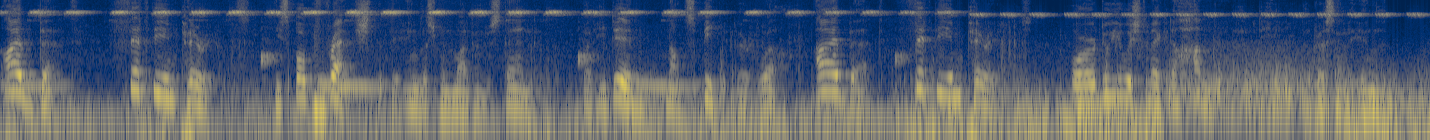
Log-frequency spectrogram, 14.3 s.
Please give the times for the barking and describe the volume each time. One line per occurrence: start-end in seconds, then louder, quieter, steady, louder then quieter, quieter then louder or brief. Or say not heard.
not heard.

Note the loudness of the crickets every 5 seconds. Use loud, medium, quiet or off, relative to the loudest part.
loud, loud, medium.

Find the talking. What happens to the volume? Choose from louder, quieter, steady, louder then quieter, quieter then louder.
steady.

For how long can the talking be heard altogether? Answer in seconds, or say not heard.
14 s.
